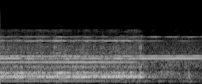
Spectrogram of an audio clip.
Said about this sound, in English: Then, at about 11:15 that night, the phone in the lobby started ringing.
